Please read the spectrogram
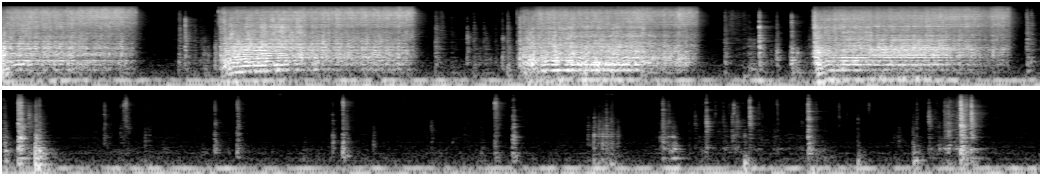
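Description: A cordless power tool with a socket on an extension runs four times for two to three seconds each, spinning out the bolts that hold a Toyota Camry Hybrid's battery pack. After that come scattered light clicks and knocks of the tool and metal parts being handled.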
